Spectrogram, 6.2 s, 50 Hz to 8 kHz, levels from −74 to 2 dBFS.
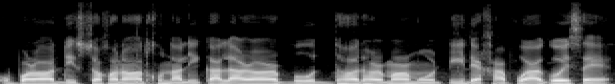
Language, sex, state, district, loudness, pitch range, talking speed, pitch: Assamese, male, Assam, Sonitpur, -11 LUFS, 130-140 Hz, 105 wpm, 135 Hz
